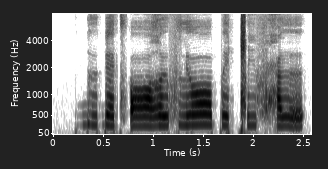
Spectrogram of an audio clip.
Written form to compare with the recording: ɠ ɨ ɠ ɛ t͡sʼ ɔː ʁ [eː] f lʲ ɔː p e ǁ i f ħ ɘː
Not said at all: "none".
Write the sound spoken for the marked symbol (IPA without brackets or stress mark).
ɨː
